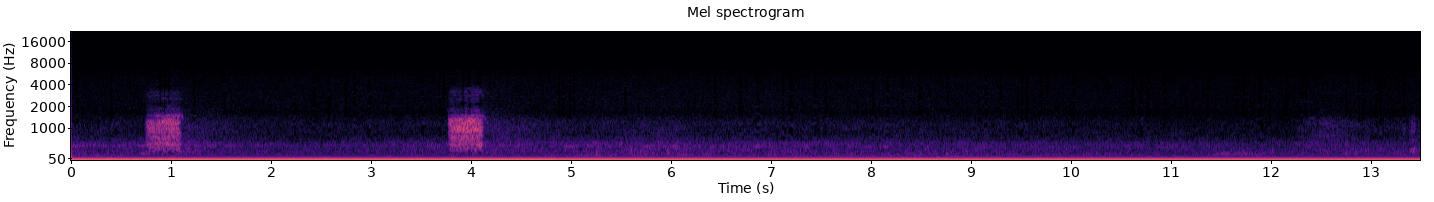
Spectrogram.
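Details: Barn owl in Alphen on September 5, 2019 at 09:46, during cuddling, gives two short, harsh, hissing calls about three seconds apart, then a fainter one near the end, over a steady low rumble.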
